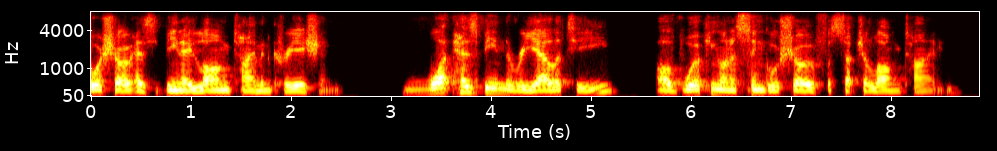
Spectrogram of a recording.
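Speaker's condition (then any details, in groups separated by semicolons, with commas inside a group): No condition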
